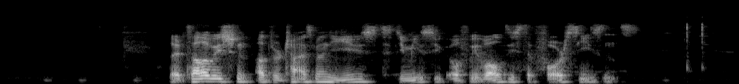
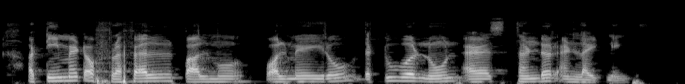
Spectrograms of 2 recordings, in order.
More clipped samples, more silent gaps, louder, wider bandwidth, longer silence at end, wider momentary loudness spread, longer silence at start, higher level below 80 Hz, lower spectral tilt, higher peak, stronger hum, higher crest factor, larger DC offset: neither; neither; second, -22 LUFS vs -19 LUFS; second, 7.2 kHz vs 9 kHz; first, 1.05 s vs 0.4 s; first, 23 LU vs 10 LU; first, 1.7 s vs 0.15 s; second, -62 dBFS vs -44 dBFS; second, -5.5 dB/octave vs -7 dB/octave; about the same, -2 dBFS vs -2 dBFS; neither; about the same, 22 dB vs 18 dB; neither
